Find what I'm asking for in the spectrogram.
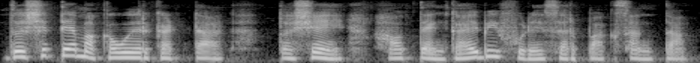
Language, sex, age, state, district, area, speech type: Goan Konkani, female, 30-45, Goa, Canacona, rural, spontaneous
